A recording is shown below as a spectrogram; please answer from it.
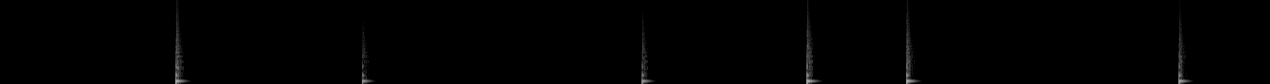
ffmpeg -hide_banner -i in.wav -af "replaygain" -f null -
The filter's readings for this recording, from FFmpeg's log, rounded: track_gain = +38.5 dB
track_peak = 0.106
